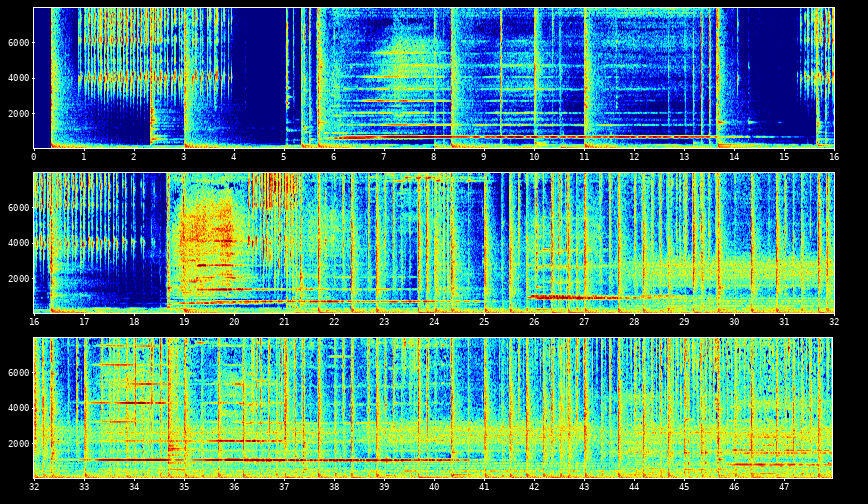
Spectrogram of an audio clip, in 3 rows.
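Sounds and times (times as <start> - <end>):
instrumental music: 0.4 - 47.9.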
